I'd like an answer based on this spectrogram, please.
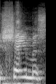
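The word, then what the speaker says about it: Seamus: you seen the way the way Sheamus is spelled it doesn't make sense it does not say Sheamus is in their language that's how it's pronounced you understand I'm so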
